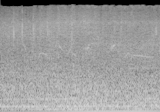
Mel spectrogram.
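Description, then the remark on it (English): A car engine rumbles steadily, a low continuous drone with no change in pace, as the car sweeps round a curving tree-lined drive and pulls up at the entrance of a red-roofed building, while faint chirps flicker in the background. “Their car sweeps round it towards a pleasant red-roofed building and pulls up at the entrance.”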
